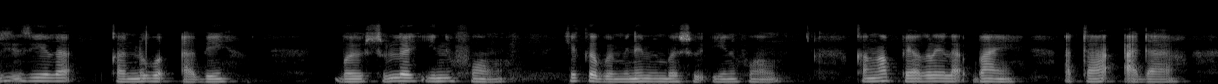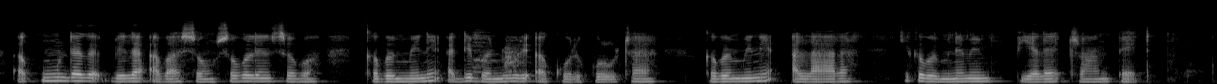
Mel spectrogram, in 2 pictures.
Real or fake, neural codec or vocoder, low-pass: real; none; 9.9 kHz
